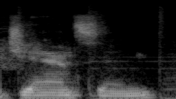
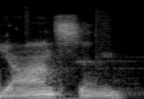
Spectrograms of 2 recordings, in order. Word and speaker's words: Janzen: Oh yeah, the correct pronunciation would be Jansen. Yeah. I mean, if you want to go back to the Mennonite root, it would be Janssen. And that would be, so that's the German version of it.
